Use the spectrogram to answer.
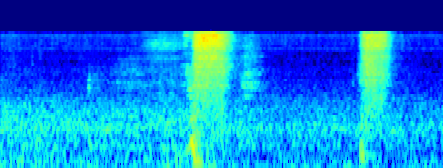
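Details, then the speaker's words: Female office cat sneezing continuously since morning, suspected cat flu, owner considering a vet visit: two short sharp sneezes over faint room noise. "Sneezing continuously from morning I was a little worried Does n’t it have a runny nose? If you continue to sneeze I have to go to the hospital I am thinking"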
